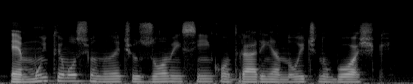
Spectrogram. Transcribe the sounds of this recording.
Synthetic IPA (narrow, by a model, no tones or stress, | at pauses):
ɛmũj̃t̪ʊemosionɐ̃t͡ʃɪʊzõmẽj̃sːɪẽkõnt̪ɾʔaɾẽj̃anojt͡ʃɪnʊbɔʃkɪ̥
